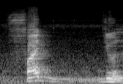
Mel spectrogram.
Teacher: Jadi, jim itu ee tempat keluarnya tengah lidah ditempelkan dengan langit-langit yang di atasnya · ini suaranya tertahan ketika tengah lidah ini menempel ke langit-langit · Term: huruf jim, syiddah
